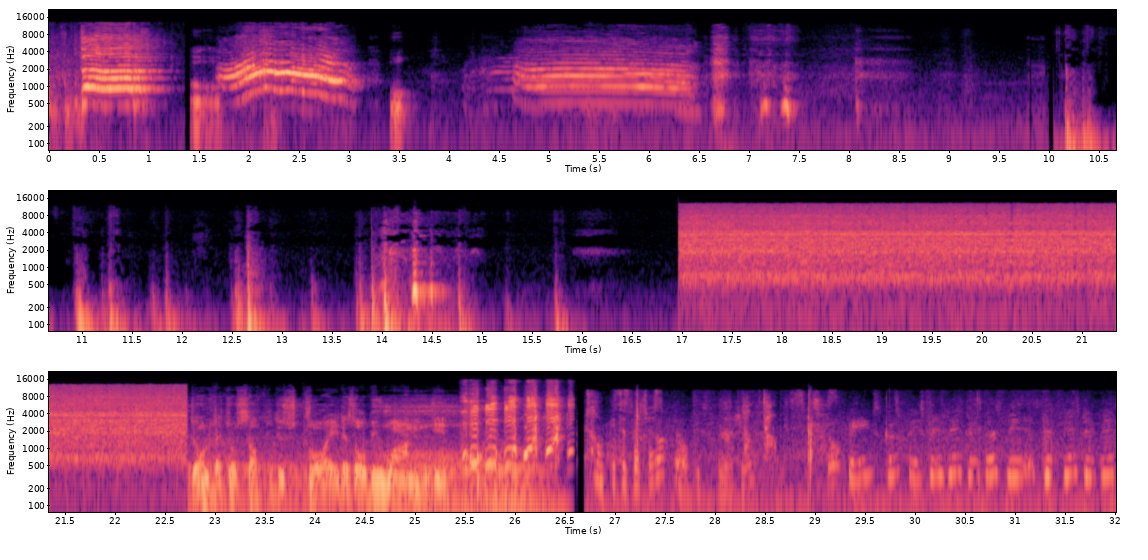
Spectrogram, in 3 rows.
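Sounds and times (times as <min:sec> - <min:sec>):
hair dryer blowing: 0:17.0 - 0:22.8.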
